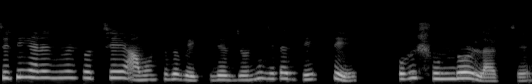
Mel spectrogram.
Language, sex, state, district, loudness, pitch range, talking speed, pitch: Bengali, female, West Bengal, Kolkata, -29 LUFS, 205-295 Hz, 145 wpm, 260 Hz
